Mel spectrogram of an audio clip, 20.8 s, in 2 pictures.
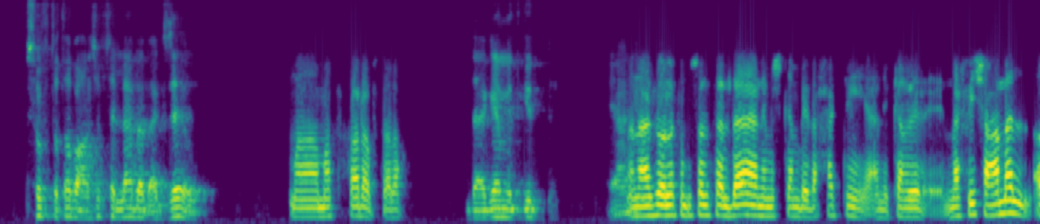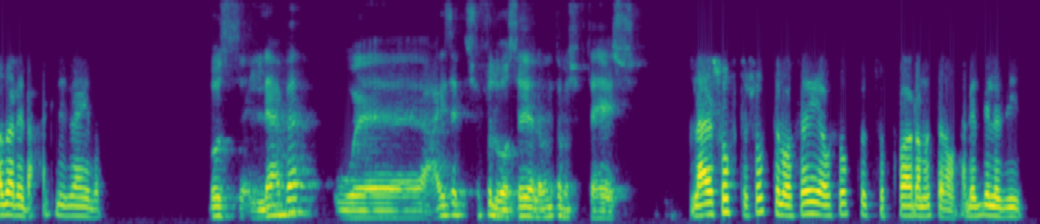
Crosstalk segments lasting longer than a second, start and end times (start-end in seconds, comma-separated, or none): none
